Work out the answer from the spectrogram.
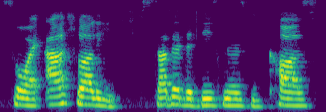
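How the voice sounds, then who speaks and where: A woman's voice: lowish voice, fairly even intonation, unhurried, sharp tone, rough recording. A woman with a Cameroonian accent chatting casually as the guest in an interview. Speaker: interview guest, kindergarten teacher.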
